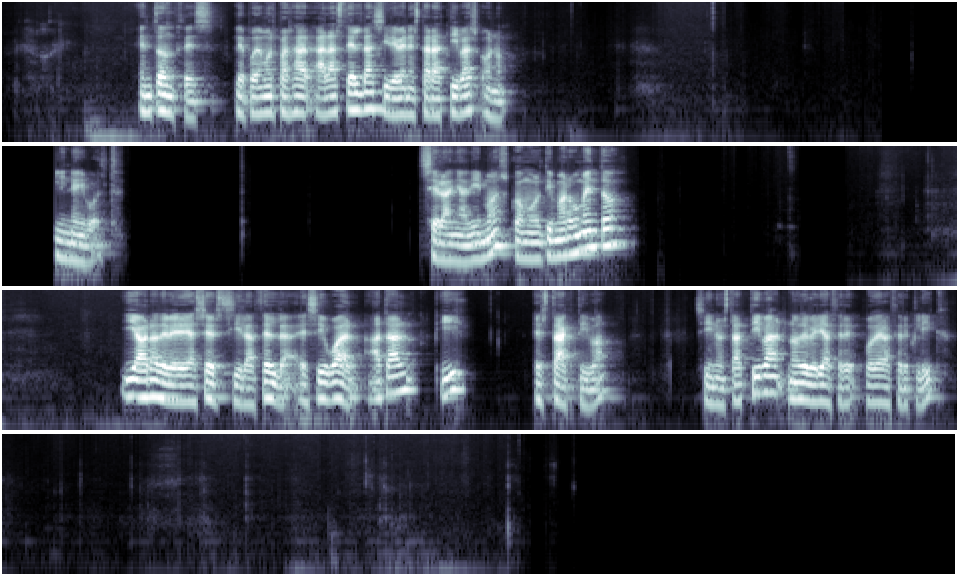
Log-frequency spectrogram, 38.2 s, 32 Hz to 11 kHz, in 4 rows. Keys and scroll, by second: 10.7 Return, 12.2 Tab, 14.3 alt+Return, 23.5 Tab, 26.4 Tab, 26.8 ctrl+alt+o, 33.8 ctrl+r.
